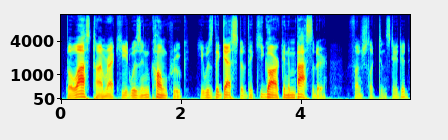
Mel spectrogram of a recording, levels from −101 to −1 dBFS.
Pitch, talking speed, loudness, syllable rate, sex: 90 Hz, 185 wpm, -21 LUFS, 5.2 syllables/s, male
